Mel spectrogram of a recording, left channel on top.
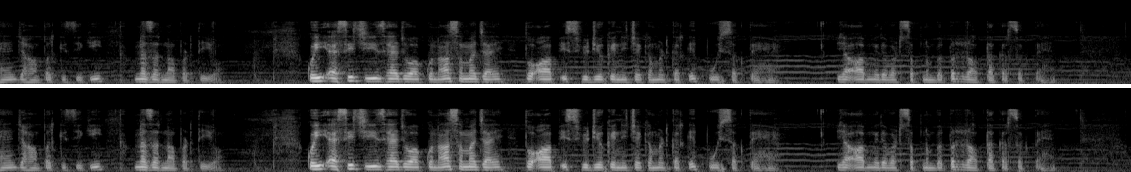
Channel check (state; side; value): normal; both; correlation 0.94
